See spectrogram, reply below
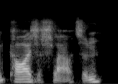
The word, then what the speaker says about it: Kaiserslautern: It's in Kaiserslautern. I think that's pronounced right. – Yep.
